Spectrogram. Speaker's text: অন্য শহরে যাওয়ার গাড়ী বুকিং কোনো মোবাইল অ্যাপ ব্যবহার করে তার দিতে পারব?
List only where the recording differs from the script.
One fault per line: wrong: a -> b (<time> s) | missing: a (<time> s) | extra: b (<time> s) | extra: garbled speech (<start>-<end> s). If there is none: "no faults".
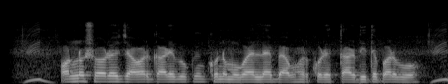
no faults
